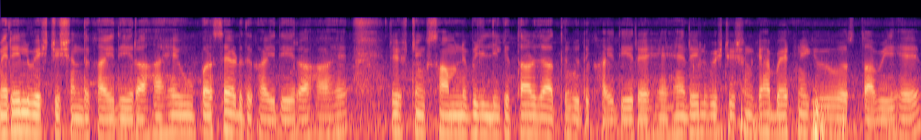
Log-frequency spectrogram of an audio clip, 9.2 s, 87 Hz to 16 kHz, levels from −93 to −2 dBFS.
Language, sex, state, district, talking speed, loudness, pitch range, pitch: Hindi, male, Bihar, Jahanabad, 215 wpm, -20 LUFS, 100-115 Hz, 110 Hz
